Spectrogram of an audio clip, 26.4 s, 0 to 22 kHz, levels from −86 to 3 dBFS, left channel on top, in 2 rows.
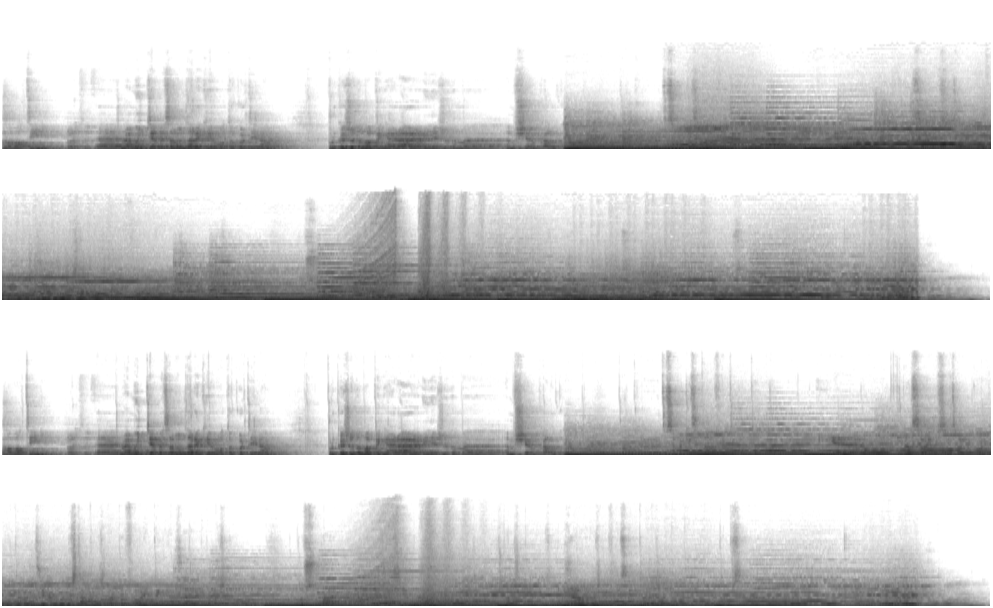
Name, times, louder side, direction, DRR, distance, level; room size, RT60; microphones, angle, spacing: voice 1, 0.0-0.6 1.2-3.6 4.3-7.6 7.9-10.4 10.9-17.7 18.1-23.3, right 1 dB, 65° right, 0 dB, 1.4 m, -27 dB
voice 2, 0.8-1.4 18.4-18.6 24.4-26.2, equal, 5° right, -1 dB, 0.7 m, -34 dB
sound 1, 7.5-25.4, left 4 dB, 35° left, 0.4 m, -18 dB
sound 2, 16.5-19.8, left 2 dB, 75° left, 0.9 m, -27 dB
12.0 x 6.6 x 3.1 m, 1.3 s
head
